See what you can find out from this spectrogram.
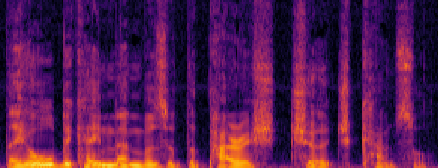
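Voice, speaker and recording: An actor playing a grown man who narrates his rough village boyhood in a measured, wry radio drama style. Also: fairly low pitch, very animated. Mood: wry, reflective. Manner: measured, wry, lyrical phrasing. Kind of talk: scripted radio drama narration, literary storytelling.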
